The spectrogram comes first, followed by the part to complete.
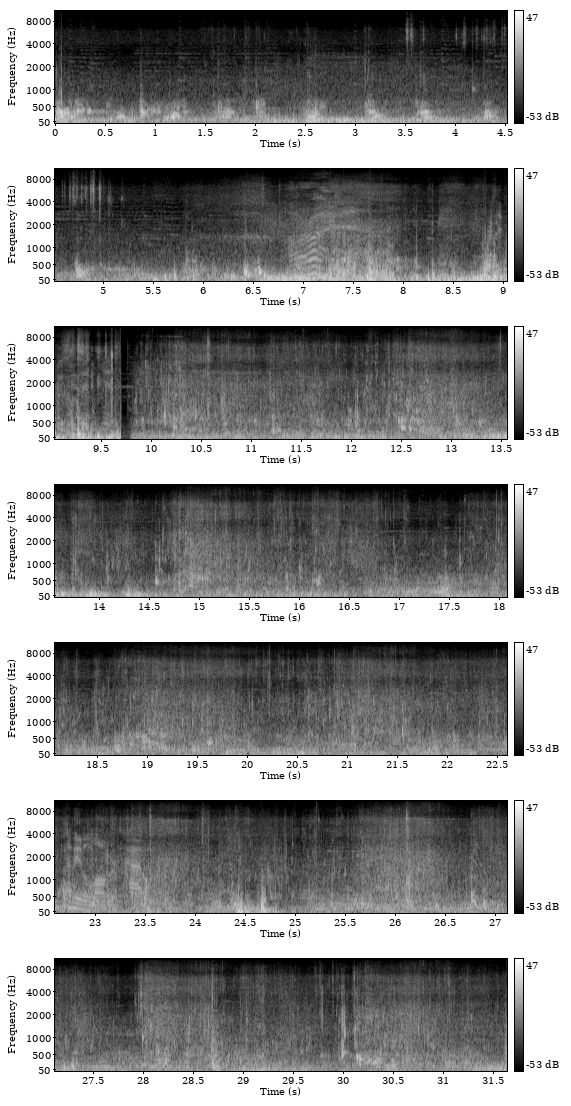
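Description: Wind rumbling on the microphone, with water splashing around a kayak; the sound breaks off suddenly about ten seconds in and resumes rougher.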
